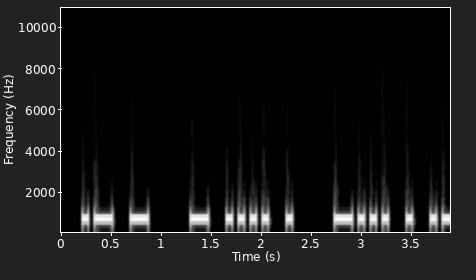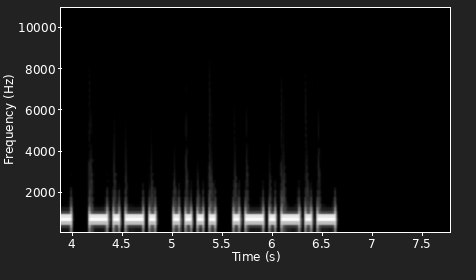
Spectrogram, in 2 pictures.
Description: Morse code, heard as a keyed tone, about 20 wpm, 700 Hz. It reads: AT THE BEACH.
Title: Sentences with 6-Word Phrases - Spoken Beginning - 20wpm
